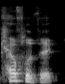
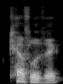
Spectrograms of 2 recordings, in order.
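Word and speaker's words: Keflavík: I think that's how you pronounce it, Keflavik, Kef.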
